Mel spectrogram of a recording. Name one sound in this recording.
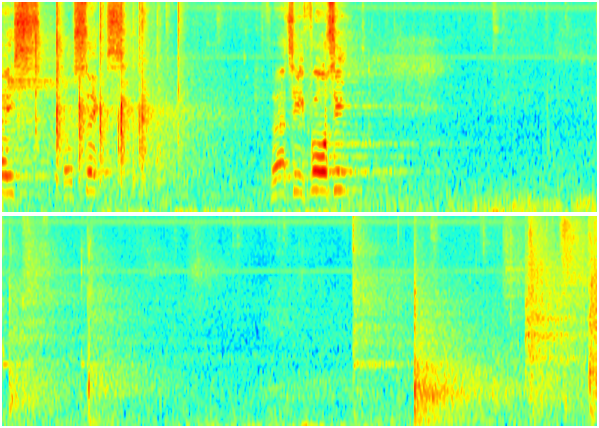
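A ball thuds off the walls and floor of a large echoing court.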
